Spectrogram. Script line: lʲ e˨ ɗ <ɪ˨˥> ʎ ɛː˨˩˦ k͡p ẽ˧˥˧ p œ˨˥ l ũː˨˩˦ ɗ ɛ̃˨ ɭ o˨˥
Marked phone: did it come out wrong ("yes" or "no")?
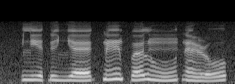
yes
